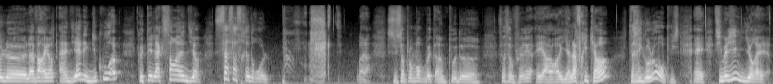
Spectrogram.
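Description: Casual male tech streamer from France, slightly high voice, rambling and jokey delivery. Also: darkish tone. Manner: rambling, joking, frequent fillers and laughs. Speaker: tech live stream host. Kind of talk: casual live-stream chat. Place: home in Thailand.

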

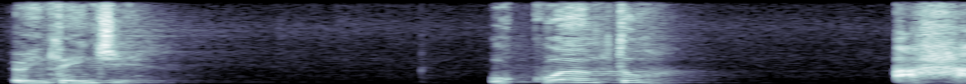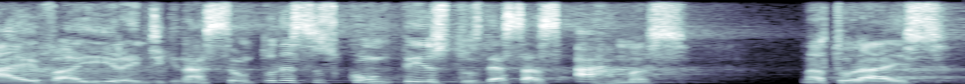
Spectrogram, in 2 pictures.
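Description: A male bishop with a Brazilian accent preaching and telling a story with lively drama, often questioning the congregation. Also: medium pitch, unhurried, pauses often, long reverb tail. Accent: Brazilian Portuguese. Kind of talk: sermon storytelling. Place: church.

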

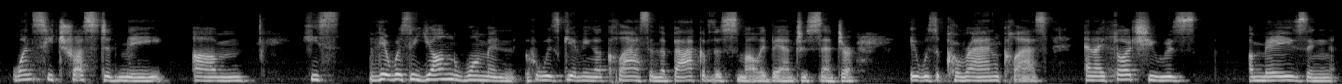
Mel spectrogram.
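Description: A woman author with a soft, lowish voice and vocal fry answers interview questions unhurriedly and reflectively, with halting restarts.

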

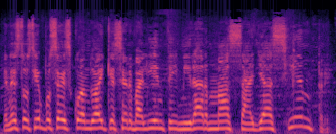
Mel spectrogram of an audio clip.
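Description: A man's voice: sits high, steady tone, a little slow, faint music behind. A man hosting a podcast, delivering a profane, scolding motivational rant and mocking his listeners. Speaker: podcast host. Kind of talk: ranting motivational monologue.

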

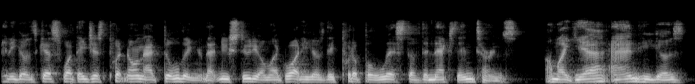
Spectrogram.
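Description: Gravelly man telling lively stories. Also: mid-range voice, fairly quick, muffled recording. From New York. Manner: acts out dialogue, lively. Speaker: guest animator. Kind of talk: animated storytelling.

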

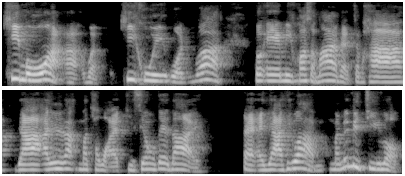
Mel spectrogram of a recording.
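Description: A guest storyteller tells history stories in a casual, animated chat. His voice sits high, and he talks fast, throwing in quick asides.

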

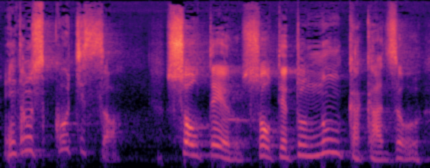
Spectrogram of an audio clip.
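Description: A man's voice: high voice, big pitch swings, measured pace, vocal fry, fairly bright tone, husky, long reverb tail. A Brazilian man in his forties, a pastor preaching a humorous sermon and acting out the people he describes. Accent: Brazilian Portuguese. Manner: joking, acts out quoted people in dialogue.

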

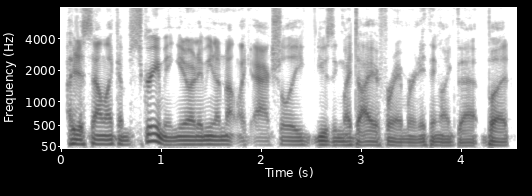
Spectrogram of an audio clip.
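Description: Man, very low voice, guest on a podcast, casual and cussing, dry close mic. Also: quick pace, no room sound. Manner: profane, animated storyteller. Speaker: guest vocalist. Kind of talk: casual chat.

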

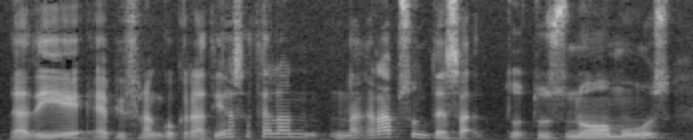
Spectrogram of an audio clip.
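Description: A man's voice: mid-range voice, lively intonation, darkish tone. A man with a Cypriot Greek accent talking conversationally as a guest linguist in an interview, explaining things with examples. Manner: explanatory, illustrates points with examples.

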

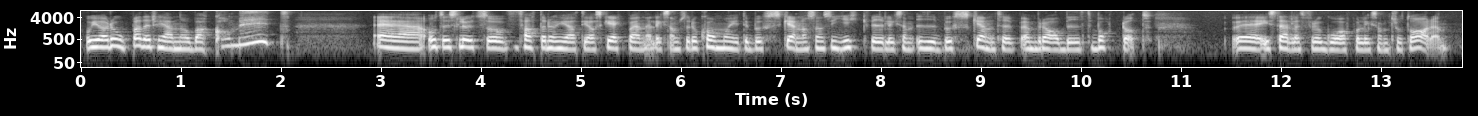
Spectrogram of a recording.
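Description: A woman's voice: medium pitch, flat delivery, warm tone. A young woman co-hosting a podcast, telling a long story in casual chat, full of fillers. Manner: rambling, many fillers like "liksom" and "typ". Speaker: podcast co-host.

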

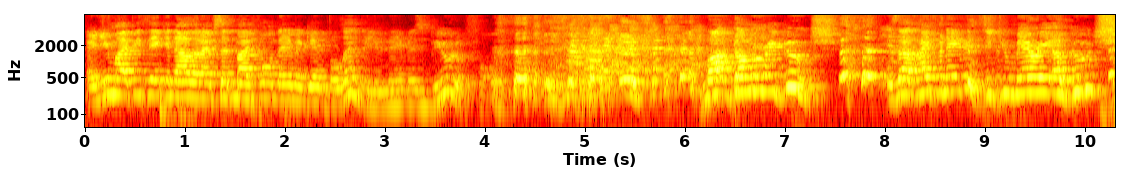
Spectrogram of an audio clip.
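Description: A man's voice: high-pitched, unhurried, heavy background noise. A man performing a live comedy monologue as a sassy, brash, self-righteous lunch lady with campy indignation. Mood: theatrically proud. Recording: very echoey live room, distant mic.

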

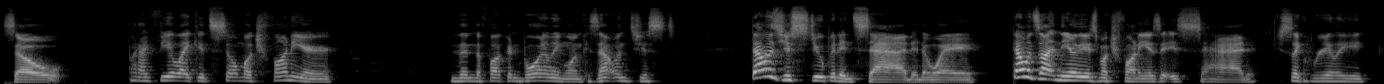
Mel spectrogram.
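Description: Male podcast co-host, Oklahoma accent, bright slightly high voice, giggly and profane, loose casual delivery. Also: big pitch swings, a little slow. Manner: laughs a lot, swears casually, restarts sentences. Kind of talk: casual comedic chat.

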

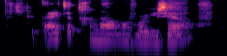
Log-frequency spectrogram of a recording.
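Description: A woman leading a guided meditation in a soft, soothing manner, with gentle, unhurried phrasing. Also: sits low, fairly even intonation.

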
